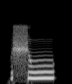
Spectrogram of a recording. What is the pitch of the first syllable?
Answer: high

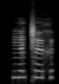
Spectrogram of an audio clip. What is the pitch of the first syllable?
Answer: high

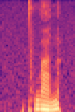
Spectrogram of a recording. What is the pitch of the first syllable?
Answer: low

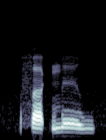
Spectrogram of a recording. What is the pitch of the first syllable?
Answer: low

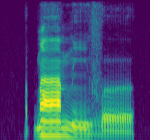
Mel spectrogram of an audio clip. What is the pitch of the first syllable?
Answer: high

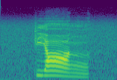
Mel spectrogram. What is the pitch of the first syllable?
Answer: falling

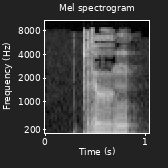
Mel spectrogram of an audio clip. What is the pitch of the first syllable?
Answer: low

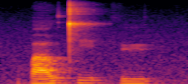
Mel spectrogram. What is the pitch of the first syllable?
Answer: rising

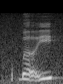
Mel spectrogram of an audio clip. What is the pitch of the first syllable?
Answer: rising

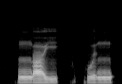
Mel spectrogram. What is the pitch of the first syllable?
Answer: low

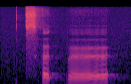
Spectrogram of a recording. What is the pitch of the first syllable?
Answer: high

